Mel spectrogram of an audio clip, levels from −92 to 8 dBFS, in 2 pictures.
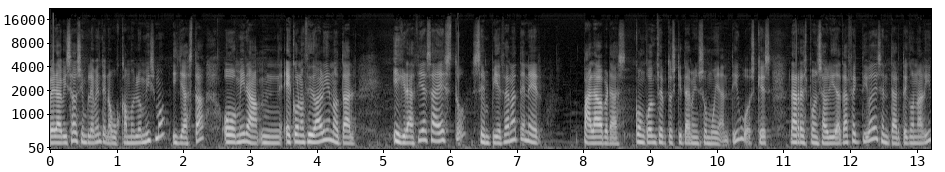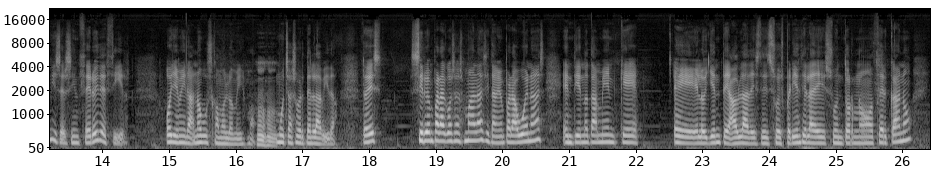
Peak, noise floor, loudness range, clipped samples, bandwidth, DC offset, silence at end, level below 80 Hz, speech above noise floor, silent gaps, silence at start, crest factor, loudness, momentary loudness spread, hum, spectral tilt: -2 dBFS; -50 dBFS; 3 LU; under 0.1%; 17 kHz; under 0.1%; 0.3 s; -52 dBFS; 30 dB; none; 0 s; 18 dB; -20 LUFS; 7 LU; none; -6 dB/octave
